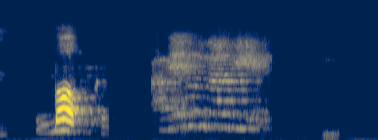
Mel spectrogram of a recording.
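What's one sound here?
A young girl speaks softly over an online call.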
